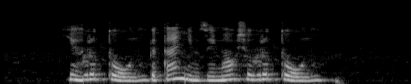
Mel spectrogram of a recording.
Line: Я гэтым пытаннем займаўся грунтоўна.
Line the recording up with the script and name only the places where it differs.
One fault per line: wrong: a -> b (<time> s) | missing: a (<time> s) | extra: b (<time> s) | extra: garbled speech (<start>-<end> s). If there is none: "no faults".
wrong: гэтым -> грунтоўна (0.9 s)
